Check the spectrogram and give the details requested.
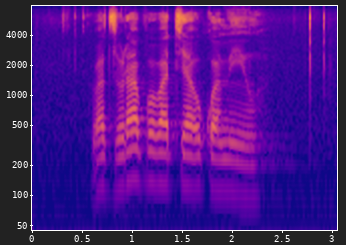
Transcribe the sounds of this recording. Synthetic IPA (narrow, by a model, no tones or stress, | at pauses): βad͡zuɺapʼɔβatʼiaukʼwamiːwa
